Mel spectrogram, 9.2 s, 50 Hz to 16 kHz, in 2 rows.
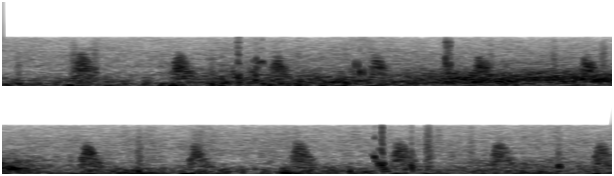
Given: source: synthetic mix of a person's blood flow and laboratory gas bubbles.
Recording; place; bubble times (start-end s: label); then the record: Doppler ultrasound of blood flow; subclavian vein
1.71-1.98 s: bubbles
2.61-2.75 s: bubbles
3.29-3.46 s: bubbles
3.75-3.84 s: bubbles
7.34-7.51 s: bubbles
7.62-7.68 s: bubbles
8.72-8.79 s: bubbles
From the record:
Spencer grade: 2 (many but less than half of the cardiac periods contain bubble signals, singularly or in groups); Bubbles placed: anywhere in the cardiac cycle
